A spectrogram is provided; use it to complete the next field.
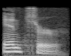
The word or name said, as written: enter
